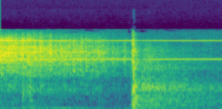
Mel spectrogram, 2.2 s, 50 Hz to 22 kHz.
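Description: Micro 1:100-scale RC cars' tiny electric motors and gears running at speed: a steady high whine over a rushing hiss. A sharp knock a little over a second in.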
